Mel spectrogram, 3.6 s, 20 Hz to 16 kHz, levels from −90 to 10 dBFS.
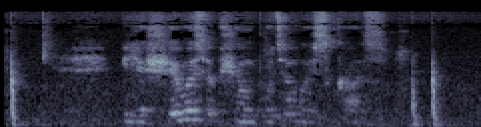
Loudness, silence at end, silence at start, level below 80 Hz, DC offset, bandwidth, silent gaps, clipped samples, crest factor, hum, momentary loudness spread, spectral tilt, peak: -29 LUFS; 0.3 s; 0.05 s; -66 dBFS; under 0.1%; 12 kHz; none; under 0.1%; 22 dB; none; 14 LU; -0.5 dB/octave; -10 dBFS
